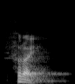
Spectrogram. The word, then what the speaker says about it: Freud: Freud. Primero voy a mencionar a Freud. Ustedes saben, se escribe Freud, pero se pronuncia Freud, ¿no?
